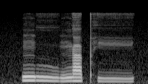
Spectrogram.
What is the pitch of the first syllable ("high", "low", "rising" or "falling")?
falling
